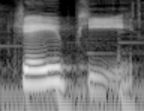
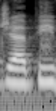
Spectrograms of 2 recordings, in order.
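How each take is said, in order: First: It is said as two separate spelled letters. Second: It is said as a single two-syllable word. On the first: The speaker calls it right. "it's J P like J P Morgan" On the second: The speaker calls it wrong. "people call it Jeppy"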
